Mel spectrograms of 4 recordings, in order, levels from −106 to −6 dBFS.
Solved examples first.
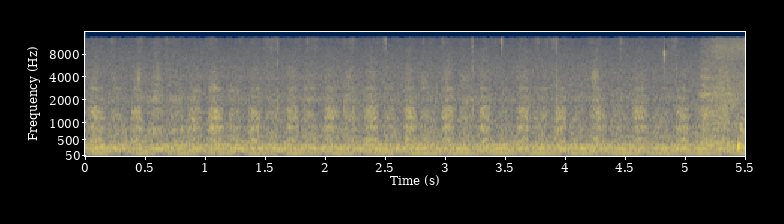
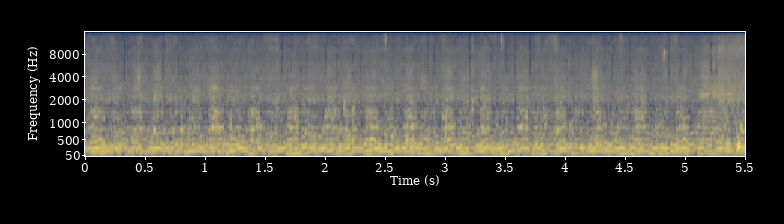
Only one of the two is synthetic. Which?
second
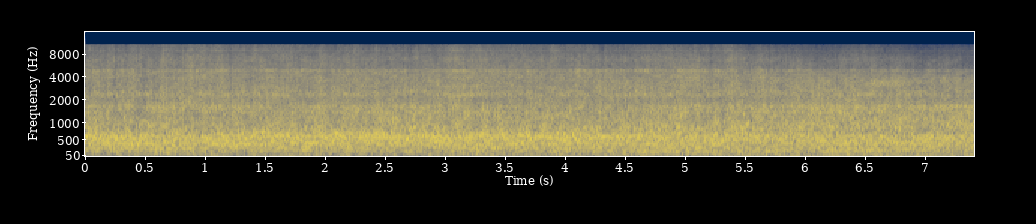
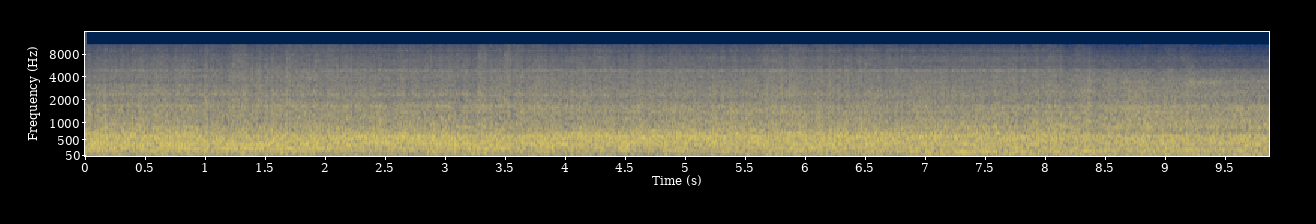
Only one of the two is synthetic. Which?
first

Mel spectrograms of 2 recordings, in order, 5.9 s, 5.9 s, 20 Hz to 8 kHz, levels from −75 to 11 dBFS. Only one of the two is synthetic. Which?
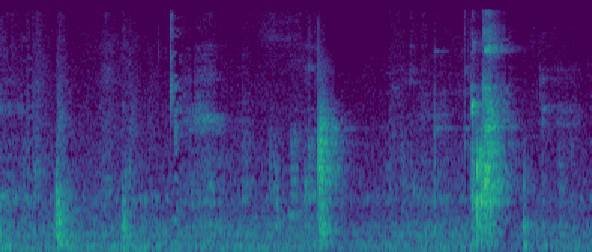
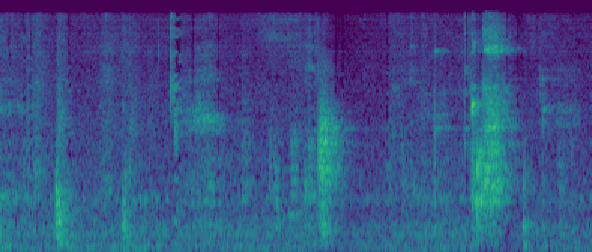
second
